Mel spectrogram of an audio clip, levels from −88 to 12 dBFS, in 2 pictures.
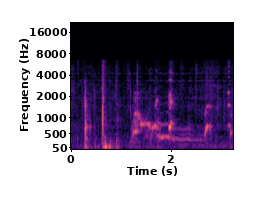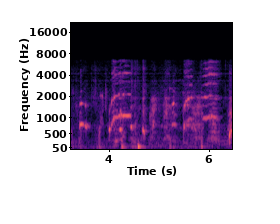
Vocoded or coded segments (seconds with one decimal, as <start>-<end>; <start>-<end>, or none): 0.0-6.5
